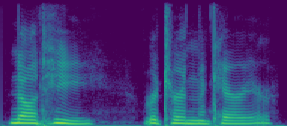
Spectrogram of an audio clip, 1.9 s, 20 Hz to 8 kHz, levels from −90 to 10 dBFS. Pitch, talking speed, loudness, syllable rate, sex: 195 Hz, 155 wpm, -17 LUFS, 5.1 syllables/s, female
